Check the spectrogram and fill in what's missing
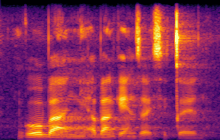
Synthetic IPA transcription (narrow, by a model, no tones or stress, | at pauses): ŋɡʱɔɓaniʔa̰ɓaŋɡʱɛnd͡zʱaisiǀɛːlɔ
